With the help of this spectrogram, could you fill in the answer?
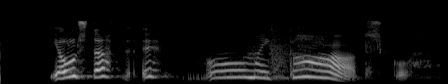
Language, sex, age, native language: Icelandic, male, 12, Icelandic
